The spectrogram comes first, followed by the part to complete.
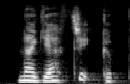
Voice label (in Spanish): Mixe, Mujer; discutir; INALI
